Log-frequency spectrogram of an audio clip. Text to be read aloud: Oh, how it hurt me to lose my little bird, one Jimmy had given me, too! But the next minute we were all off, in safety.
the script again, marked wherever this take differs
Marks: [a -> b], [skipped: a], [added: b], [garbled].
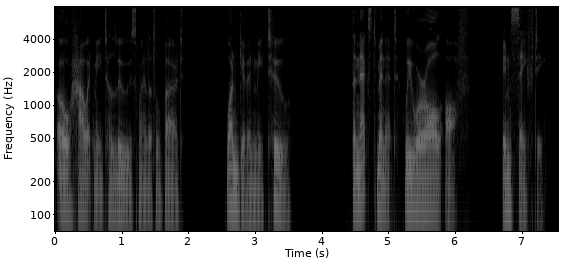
Oh, how it [skipped: hurt] me to lose my little bird, one [skipped: Jimmy had] given me, too! [skipped: But] the next minute we were all off, in safety.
